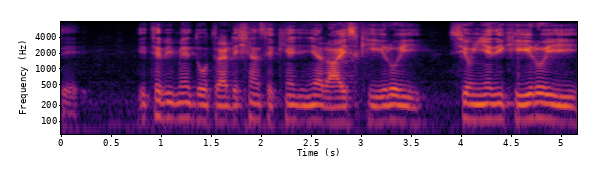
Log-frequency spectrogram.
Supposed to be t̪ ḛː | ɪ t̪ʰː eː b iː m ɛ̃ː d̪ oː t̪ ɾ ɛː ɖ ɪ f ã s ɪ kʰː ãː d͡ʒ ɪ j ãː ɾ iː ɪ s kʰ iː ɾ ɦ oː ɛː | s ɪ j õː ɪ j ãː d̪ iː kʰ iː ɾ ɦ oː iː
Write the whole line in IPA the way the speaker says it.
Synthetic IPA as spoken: t̪ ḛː | ɪ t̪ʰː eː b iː m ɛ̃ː d̪ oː t̪ ɾ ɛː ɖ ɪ ʃ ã s ɪ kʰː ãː d͡ʒ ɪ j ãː ɾ aː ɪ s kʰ iː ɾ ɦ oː iː | s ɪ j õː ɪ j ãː d̪ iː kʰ iː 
